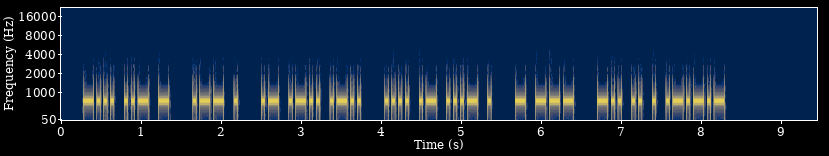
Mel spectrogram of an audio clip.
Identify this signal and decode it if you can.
Morse code, heard as a keyed tone, about 28 wpm, 700 Hz. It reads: BUT WE ALL HAVE TO DIE.
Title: Sentences from Top 1300 Words 28wpm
